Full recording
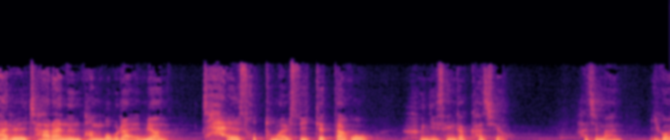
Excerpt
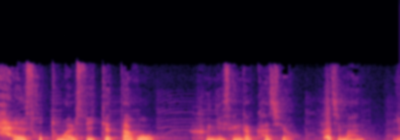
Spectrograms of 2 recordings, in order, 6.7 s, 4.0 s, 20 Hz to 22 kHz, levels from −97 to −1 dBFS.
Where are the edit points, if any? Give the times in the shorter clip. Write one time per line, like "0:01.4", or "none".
0:03.1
